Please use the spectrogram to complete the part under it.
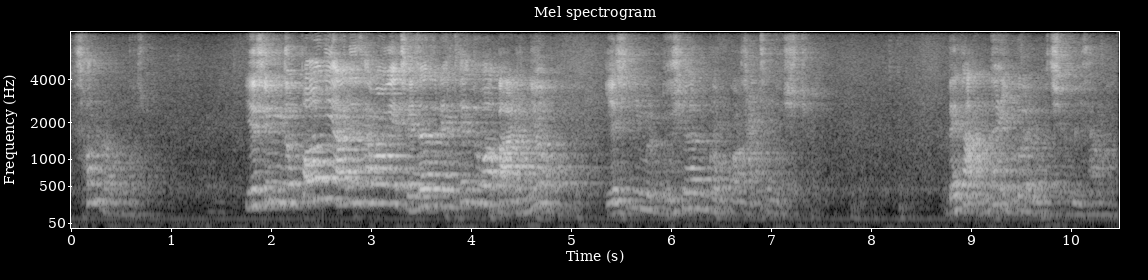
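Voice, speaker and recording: A male pastor preaching a sermon in an animated way, acting out scripture scenes in different voices, in a basement studio used for church services. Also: high-pitched, brisk, slight background noise. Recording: echoey hall from far off.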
